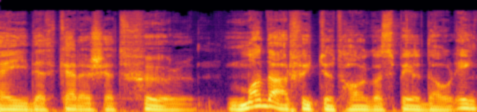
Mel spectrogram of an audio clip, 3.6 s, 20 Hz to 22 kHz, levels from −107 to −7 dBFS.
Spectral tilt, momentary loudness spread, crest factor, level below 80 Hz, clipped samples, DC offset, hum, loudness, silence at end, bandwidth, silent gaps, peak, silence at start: -5 dB/octave; 5 LU; 14 dB; -26 dBFS; under 0.1%; under 0.1%; none; -16 LUFS; 0 s; 15.5 kHz; none; -2 dBFS; 0 s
